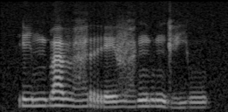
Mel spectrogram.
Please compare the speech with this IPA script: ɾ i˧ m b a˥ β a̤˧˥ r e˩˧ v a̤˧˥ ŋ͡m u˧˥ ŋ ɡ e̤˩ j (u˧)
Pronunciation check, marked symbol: incorrect: u˩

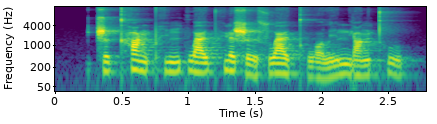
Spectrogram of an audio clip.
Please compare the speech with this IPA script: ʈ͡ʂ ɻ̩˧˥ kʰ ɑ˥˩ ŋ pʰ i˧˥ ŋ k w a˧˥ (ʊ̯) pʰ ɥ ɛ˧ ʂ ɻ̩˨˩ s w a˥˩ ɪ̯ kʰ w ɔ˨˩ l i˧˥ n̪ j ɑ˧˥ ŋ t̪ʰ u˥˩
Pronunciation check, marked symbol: incorrect: ɪ̯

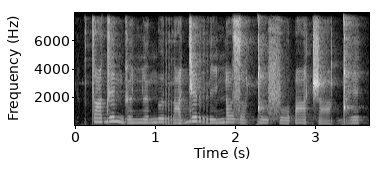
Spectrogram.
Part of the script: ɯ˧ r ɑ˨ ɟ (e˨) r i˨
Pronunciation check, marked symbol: incorrect: e˦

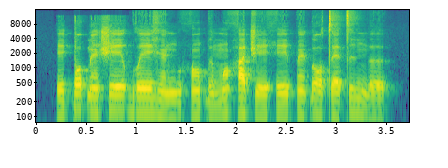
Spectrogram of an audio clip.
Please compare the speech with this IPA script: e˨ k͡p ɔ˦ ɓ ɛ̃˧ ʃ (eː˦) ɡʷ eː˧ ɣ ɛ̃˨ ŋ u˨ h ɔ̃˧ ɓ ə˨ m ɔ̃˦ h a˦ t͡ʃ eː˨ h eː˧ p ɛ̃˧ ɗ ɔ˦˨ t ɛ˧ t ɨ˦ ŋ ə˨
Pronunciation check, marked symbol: correct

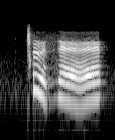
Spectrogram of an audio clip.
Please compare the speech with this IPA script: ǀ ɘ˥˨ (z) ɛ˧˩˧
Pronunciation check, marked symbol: correct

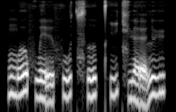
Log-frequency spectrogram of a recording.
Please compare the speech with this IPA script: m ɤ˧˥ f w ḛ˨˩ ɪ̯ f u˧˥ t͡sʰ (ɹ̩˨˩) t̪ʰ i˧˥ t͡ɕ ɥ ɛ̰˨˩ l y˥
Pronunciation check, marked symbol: incorrect: ɹ̩˧˥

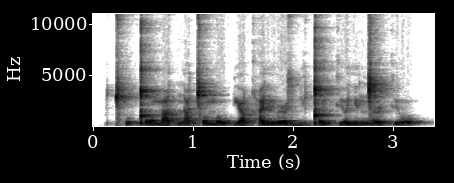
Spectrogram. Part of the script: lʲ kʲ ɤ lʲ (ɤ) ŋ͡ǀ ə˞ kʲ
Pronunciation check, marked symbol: incorrect: o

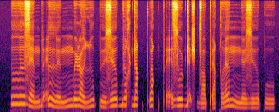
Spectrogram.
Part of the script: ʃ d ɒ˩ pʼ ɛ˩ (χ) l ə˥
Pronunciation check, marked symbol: incorrect: q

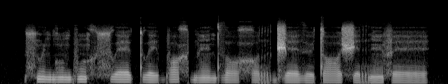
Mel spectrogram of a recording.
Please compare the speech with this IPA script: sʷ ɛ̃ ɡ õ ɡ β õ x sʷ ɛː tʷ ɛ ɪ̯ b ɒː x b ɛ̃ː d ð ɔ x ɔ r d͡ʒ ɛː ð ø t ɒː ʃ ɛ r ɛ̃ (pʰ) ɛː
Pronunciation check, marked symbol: incorrect: f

